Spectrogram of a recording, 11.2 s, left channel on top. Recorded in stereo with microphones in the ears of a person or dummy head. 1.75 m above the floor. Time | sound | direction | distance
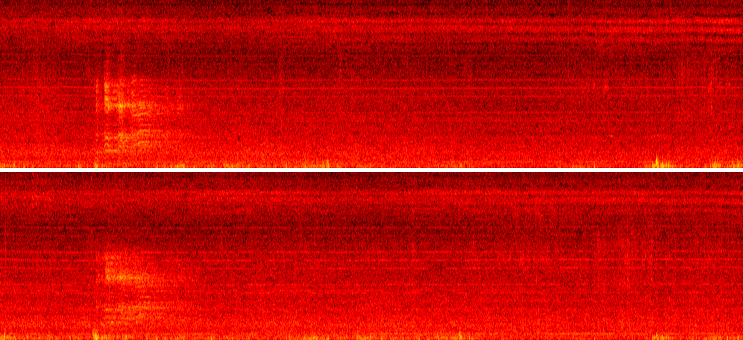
1.4 | laughter | 35° left (ahead or behind) | 3.5 m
